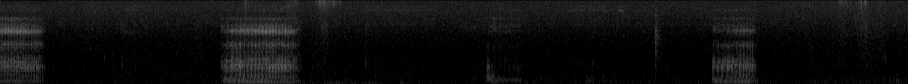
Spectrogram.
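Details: Slow, rumbling snores about every four seconds in a quiet room, with soft breathing between them; snoring.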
